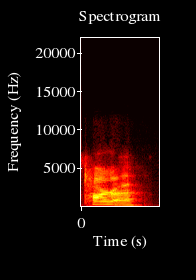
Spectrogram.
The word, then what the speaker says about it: Tara: Yeah, and my name is actually pronounced Tara.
